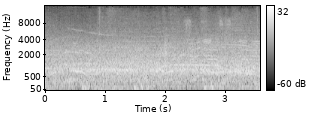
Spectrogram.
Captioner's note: Spanish; Polish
